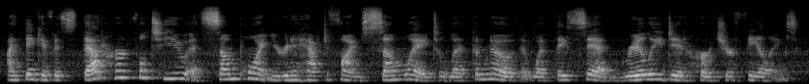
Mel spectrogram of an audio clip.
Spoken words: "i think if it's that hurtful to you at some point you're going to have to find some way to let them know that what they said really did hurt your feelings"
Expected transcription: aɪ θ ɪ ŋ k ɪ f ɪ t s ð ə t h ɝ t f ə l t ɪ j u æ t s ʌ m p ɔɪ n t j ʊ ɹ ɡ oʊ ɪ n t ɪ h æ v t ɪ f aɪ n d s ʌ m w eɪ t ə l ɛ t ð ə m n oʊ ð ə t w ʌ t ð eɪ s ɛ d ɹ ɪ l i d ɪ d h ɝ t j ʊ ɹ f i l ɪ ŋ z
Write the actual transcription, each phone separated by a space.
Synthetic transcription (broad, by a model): aɪ θ ɪ ŋ k ɪ f ɪ t s ð ə t h ɝ t f l t ɪ j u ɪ t s ʌ m p ɔɪ n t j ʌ ɹ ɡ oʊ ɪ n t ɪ h æ f t ɪ f aɪ n d s ʌ m w eɪ t ə l ɛ t ð ə m n oʊ ð ə t w ʌ t ð eɪ s ɛ d ɹ ɪ l i d ɪ d h ɝ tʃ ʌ ɹ f i l ɪ ŋ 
